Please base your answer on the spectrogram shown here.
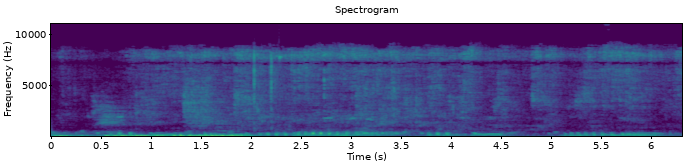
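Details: Pigeons cooing in a series of low, soft, rolling coos in the second half, after a burst of heavy low rumbling noise at the start, with faint background murmur.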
